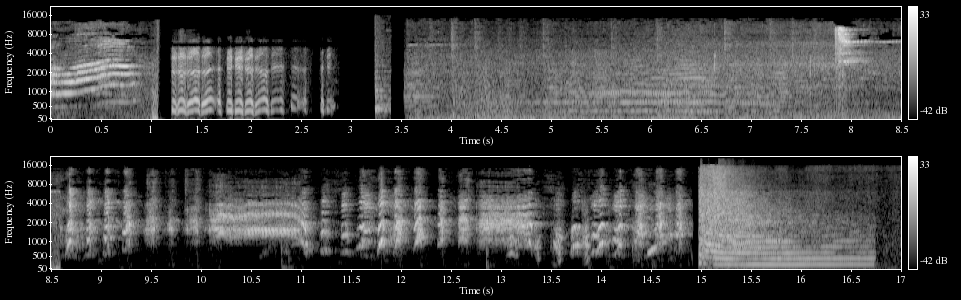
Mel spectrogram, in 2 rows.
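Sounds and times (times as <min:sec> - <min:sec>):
person laughing: 0:01.2 - 0:02.9, 0:08.7 - 0:14.9
music: 0:03.3 - 0:08.6.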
